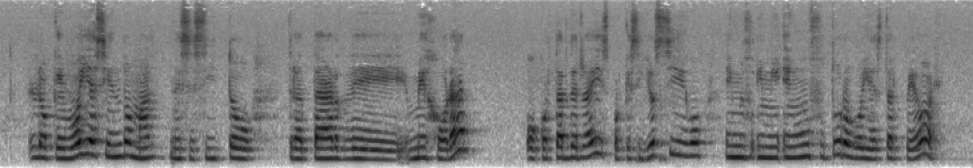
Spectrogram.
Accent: Cayambe, Pichincha, Ecuador; a mí siempre me ha gustado decir que soy de Cayambe, de donde mi mami es.

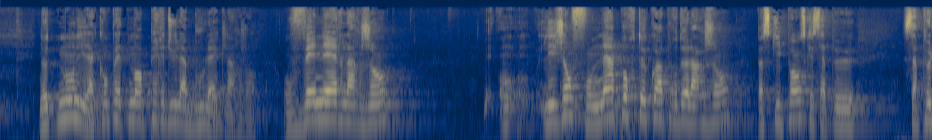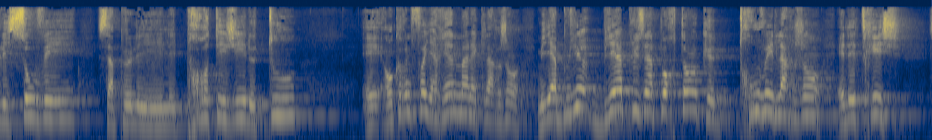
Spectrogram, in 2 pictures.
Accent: Besançon, Bourgogne-Franche-Comté, France; born there; Moi, je suis né à Besançon, à la maternité, il y a une trentaine d'années

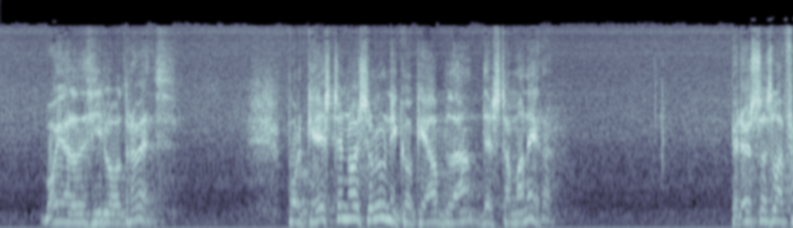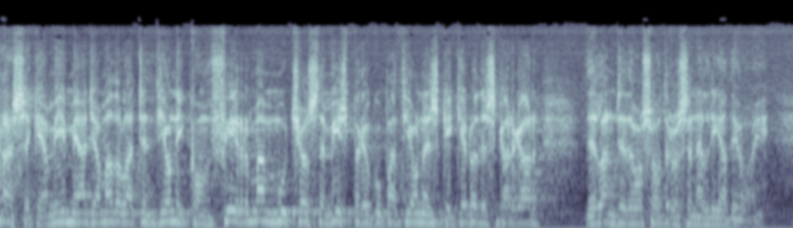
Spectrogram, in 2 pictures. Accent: England, United Kingdom; Spanish is a second language; Yo, como inglés, no sé si bueno o malo, os voy a sacar un problema que tenemos en Inglaterra

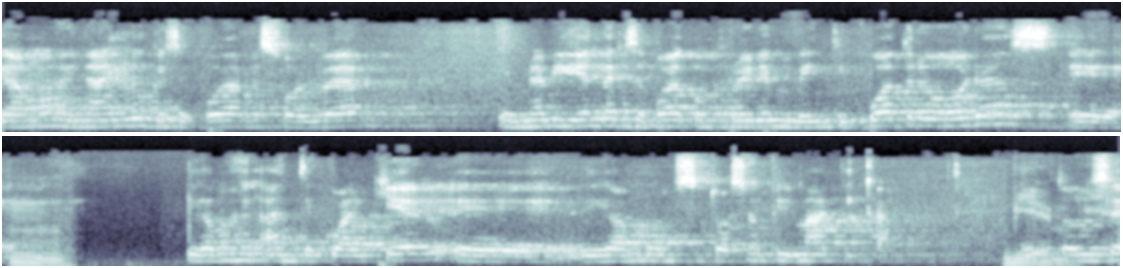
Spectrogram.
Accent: La Rioja, Argentina; also born or lived in Córdoba; me encontré de nuevo en la provincia de La Rioja. Yo soy riojana cordobesa, digamos.

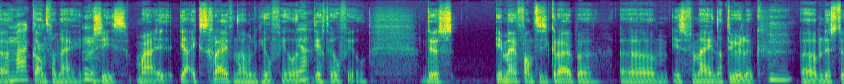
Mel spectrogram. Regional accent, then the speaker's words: Suriname; Ik kom natuurlijk uit Suriname. En een van de dingen waarmee ik ben opgegroeid is bijvoorbeeld Winti.

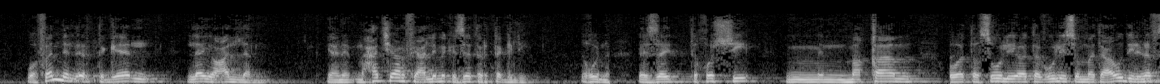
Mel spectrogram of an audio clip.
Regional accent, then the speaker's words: Tanta, Gharbia, Egypt; والحضرة عندنا في طنطا شيء كان وما زال من متلازمات الحياة لبعض الناس

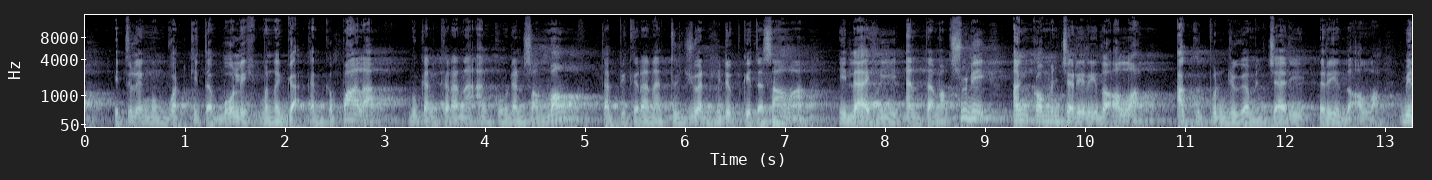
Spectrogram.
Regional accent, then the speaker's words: Sumatra, Indonesia; Saya datang jauh dari pulau Sumatera, ujung atas, pergi ke ujung atas lagi, pulau Kalimantan.

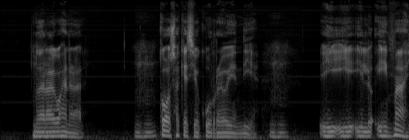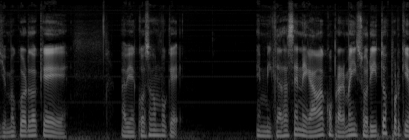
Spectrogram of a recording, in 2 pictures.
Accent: Coche, Capital District, Venezuela; yo soy de Coche y tengo mis dos abuelas, una vivía arriba y otra vive abajo, en el mismo coche.

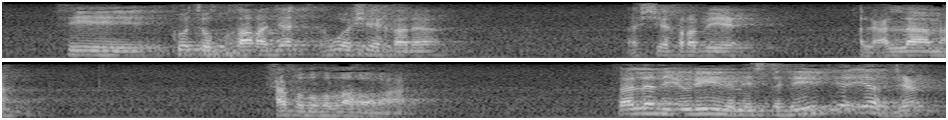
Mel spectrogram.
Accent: Saudi Arabia; ثم حصلت تفجيرات عندنا في السعودية كثيرة

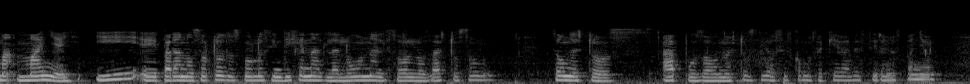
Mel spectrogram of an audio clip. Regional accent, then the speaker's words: Ecuador; lo que somos todos los ecuatorianos, todos los latinoamericanos

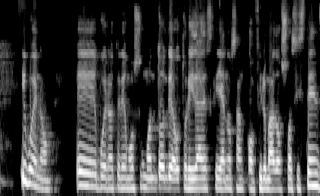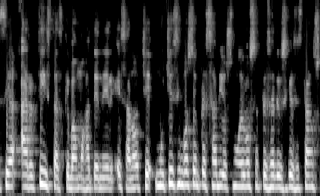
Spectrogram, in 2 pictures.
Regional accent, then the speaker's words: Bolivia; moved away as an adult; now in Barcelona, Spain; nacionalidad boliviana, ya radico aquí en la ciudad de Barcelona por lo menos unos 18 años. Y años atrás en mi país yo había hecho unos premios también parecidos a estos.

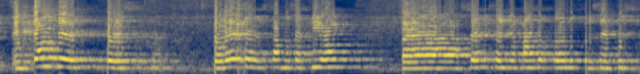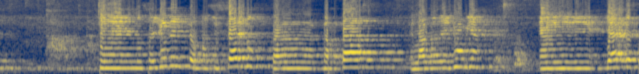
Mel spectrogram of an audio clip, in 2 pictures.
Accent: San Luis de la Paz, Guanajuato, Mexico; vengo del municipio de San Luis de la Paz

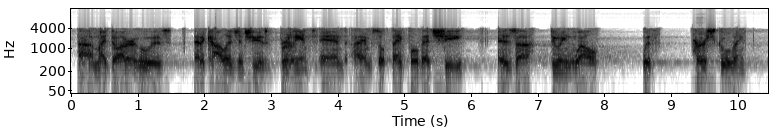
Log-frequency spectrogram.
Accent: Chicago, Illinois, United States; I am from the Chicagoland area.

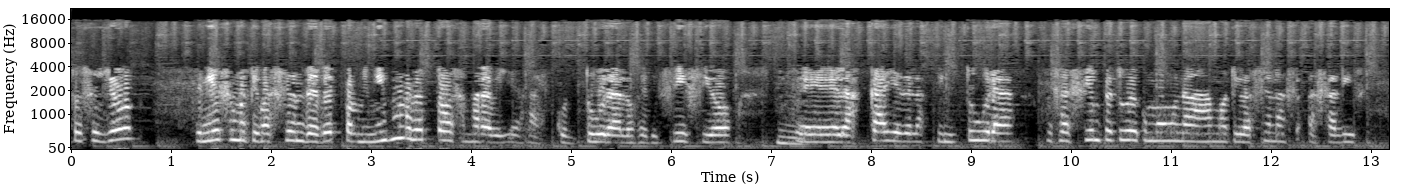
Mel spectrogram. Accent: Chile; also born or lived in Netherlands; now in Spain; Cuando yo salí de Chile me fui directo a Holanda.

